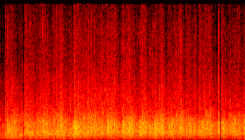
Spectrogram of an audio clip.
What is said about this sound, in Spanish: Cuando da un aplauso al Señor.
